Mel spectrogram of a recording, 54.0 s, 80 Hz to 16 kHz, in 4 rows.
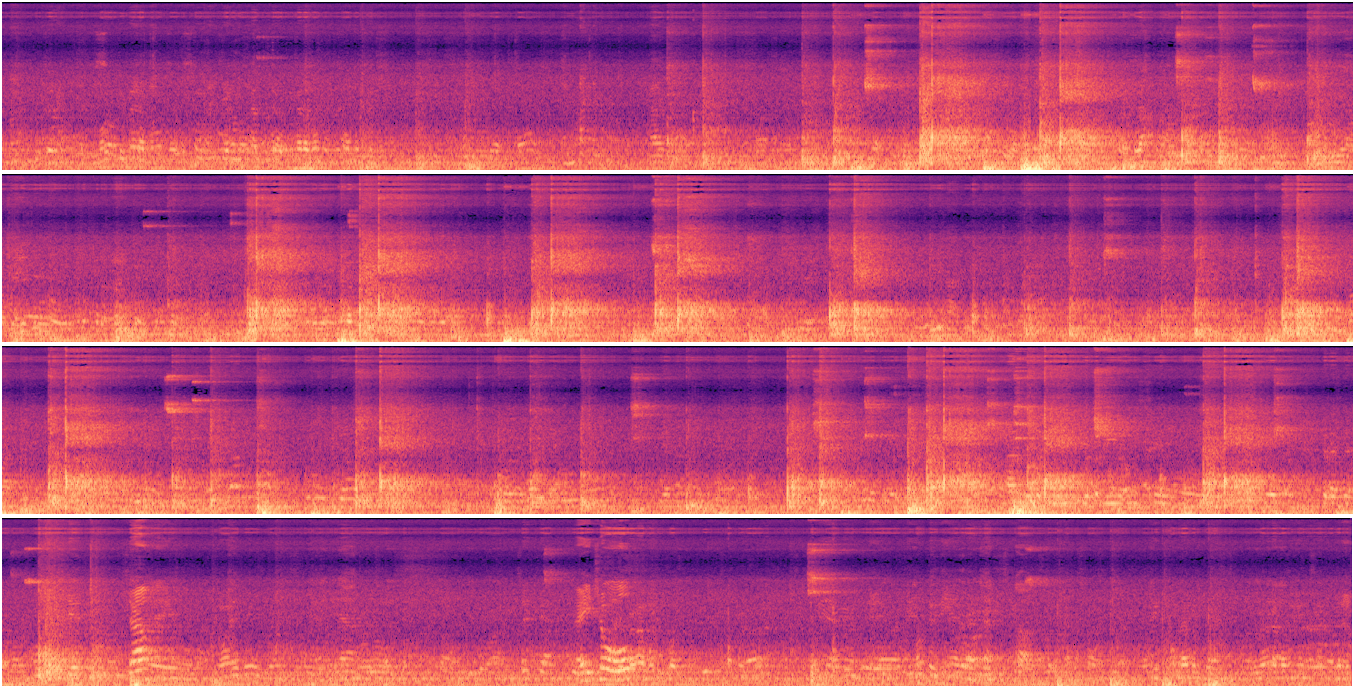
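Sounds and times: background murmur in large hall: 0.0s - 54.0s
squash ball knocks: 8.0s - 33.1s, 33.8s - 43.4s.

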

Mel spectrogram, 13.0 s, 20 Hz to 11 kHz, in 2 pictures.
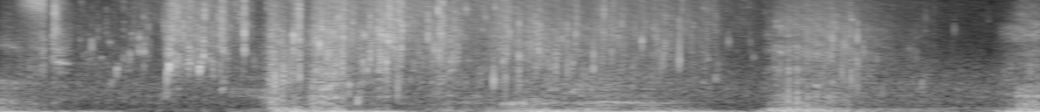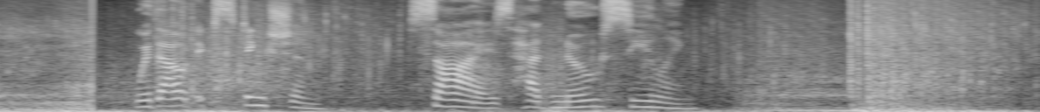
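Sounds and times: creature roars and growls: 6.2s - 7.1s.

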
